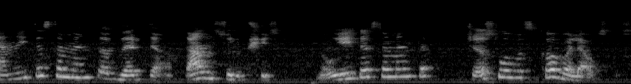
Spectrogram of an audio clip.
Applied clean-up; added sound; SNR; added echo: none; none; none; none.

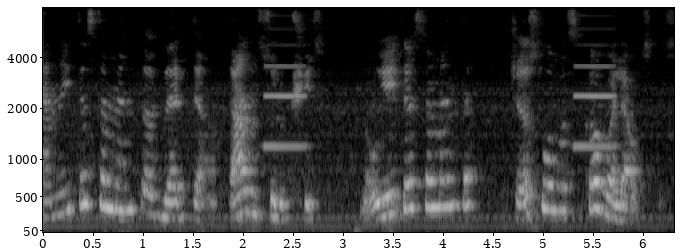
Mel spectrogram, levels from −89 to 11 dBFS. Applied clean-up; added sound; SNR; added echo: none; Wind instrument, woodwind instrument; 11 dB; reverberation time 0.2 s.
